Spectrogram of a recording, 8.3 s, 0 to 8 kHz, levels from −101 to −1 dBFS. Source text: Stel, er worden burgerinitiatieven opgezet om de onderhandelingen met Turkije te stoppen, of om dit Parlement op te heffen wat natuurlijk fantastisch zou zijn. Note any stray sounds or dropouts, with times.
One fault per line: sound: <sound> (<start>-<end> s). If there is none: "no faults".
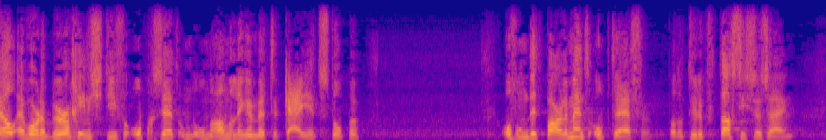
no faults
